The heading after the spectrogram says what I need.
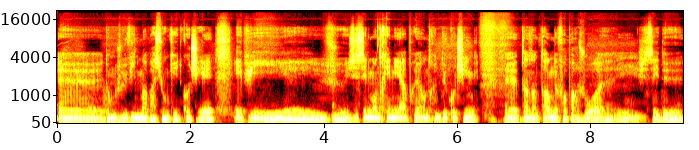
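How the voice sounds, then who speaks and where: Over music in the background, a man with a very deep, low voice talks at a fairly slow pace, his pitch swinging very widely while his loudness stays very even. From Corsica, France. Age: 20s. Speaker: CrossFit coach and competitive athlete. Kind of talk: casual podcast interview.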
